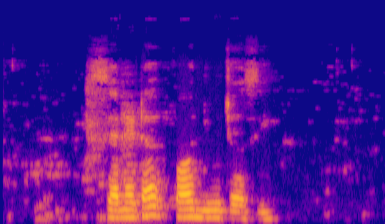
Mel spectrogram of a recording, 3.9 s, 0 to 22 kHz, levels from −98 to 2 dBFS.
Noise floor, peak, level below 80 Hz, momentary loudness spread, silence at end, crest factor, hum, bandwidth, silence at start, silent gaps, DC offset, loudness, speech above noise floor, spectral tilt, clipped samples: -60 dBFS; -2 dBFS; -66 dBFS; 16 LU; 1.15 s; 20 dB; none; 9.2 kHz; 0.35 s; none; under 0.1%; -18 LUFS; 42 dB; -6 dB/octave; under 0.1%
